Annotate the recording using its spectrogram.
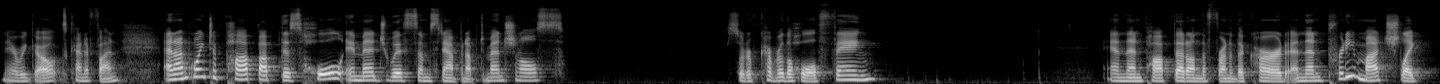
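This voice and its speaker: A woman's voice: sits low, lively intonation, a little slow. A woman narrating a casual card-making tutorial in a chatty way, with lots of "you know" and "right?".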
